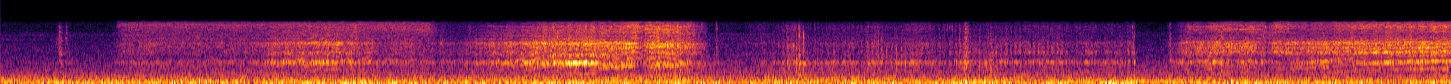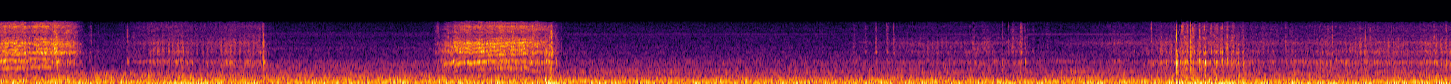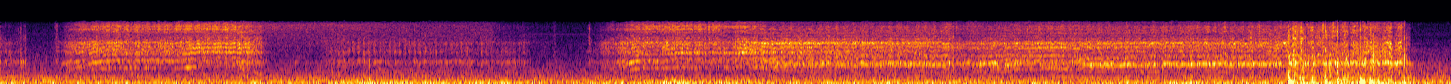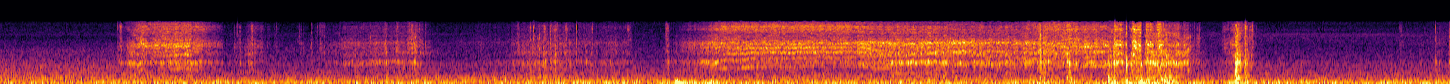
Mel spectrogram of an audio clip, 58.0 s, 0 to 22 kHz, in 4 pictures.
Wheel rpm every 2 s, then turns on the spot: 10, 30, 50, 60, 20, 20, 70, 60, 10, 40, 10, 0, 10, 20, 20, 80, 20, 50, 100, 90, 100, 60, 30, 20, 20, 70, 100, 70, 0.
8-10 16-18 26-28 32-34 46-50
